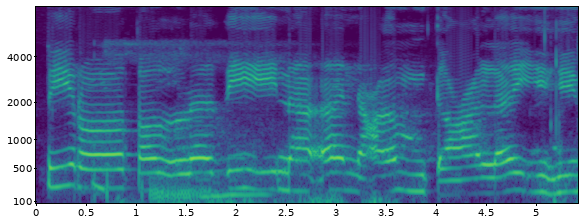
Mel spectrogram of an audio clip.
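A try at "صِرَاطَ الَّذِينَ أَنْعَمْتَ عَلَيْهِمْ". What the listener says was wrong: Stop. Lagi shotnya diperhatikan sekali lagi.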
